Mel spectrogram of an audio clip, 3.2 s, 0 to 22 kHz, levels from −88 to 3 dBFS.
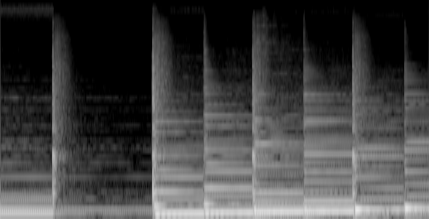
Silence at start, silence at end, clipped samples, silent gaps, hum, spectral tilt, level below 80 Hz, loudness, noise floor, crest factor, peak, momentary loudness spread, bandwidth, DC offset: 0 s; 0 s; under 0.1%; none; none; -8.5 dB/octave; -52 dBFS; -17 LUFS; -40 dBFS; 14 dB; -2 dBFS; 8 LU; 10 kHz; under 0.1%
